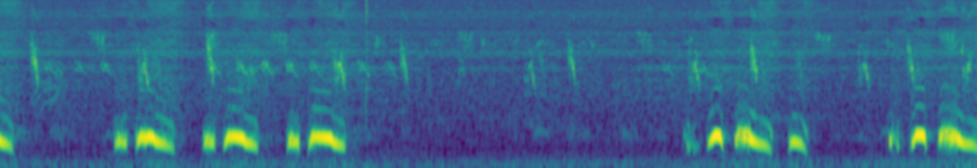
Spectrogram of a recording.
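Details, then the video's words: A dove calls in sessions meant for training decoy birds. Groups of three or four mellow, descending coos are separated by a long quiet stretch, with thin, high chirping faintly behind. "Tiếng Chim Cu|Kích Bổi ( Tập Mồi )"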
